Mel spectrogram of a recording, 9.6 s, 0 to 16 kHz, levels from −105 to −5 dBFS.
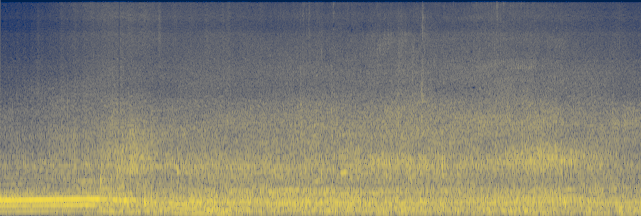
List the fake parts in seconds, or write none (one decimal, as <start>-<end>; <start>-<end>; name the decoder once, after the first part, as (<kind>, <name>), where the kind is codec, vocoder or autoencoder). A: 0.0-4.0 (codec, SNAC); 8.4-9.6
